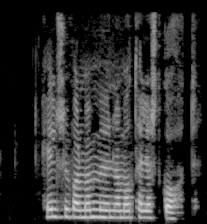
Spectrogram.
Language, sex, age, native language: Icelandic, male, 11, Icelandic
